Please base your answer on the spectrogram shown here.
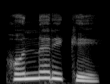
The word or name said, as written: ಹೊನ್ನರಿಕೆ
